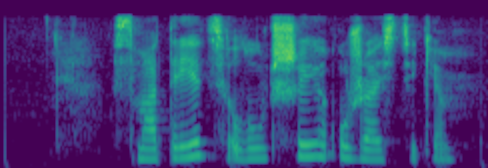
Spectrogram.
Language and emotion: Russian, neutral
